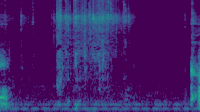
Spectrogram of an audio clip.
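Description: Thin clear plastic wrapping crinkling as it is pulled and worked off a model train car, for about a second starting half a second in.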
